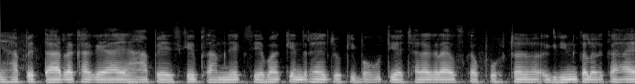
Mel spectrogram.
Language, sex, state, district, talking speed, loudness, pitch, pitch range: Hindi, male, Maharashtra, Washim, 265 wpm, -18 LUFS, 115 Hz, 110-115 Hz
